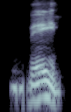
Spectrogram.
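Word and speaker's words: בית: ya Bapak Ibu ya Bet B dengan akhiran tab dia jadi bacanya bait ya b dengan akhiran tab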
